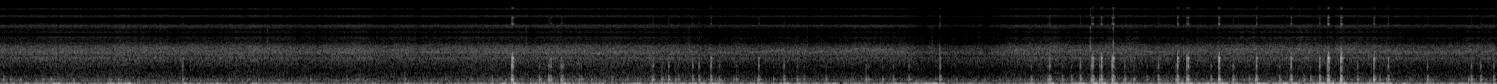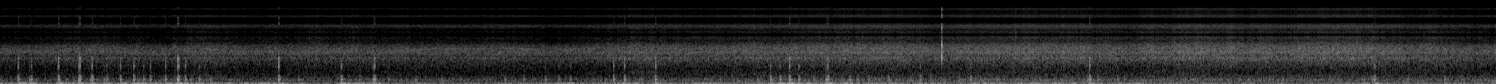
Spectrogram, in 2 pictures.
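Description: Mountain bike rolling fast down a dirt track, heard through a bike-mounted camera: a steady rush of wind and tyres on gravel, with many small rattles and knocks over bumps, busiest about ten to fourteen seconds in.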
